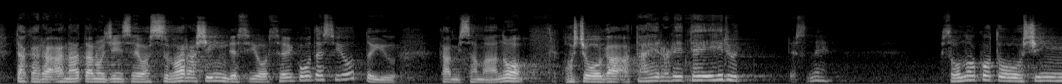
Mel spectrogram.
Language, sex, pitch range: Japanese, male, 125-190 Hz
